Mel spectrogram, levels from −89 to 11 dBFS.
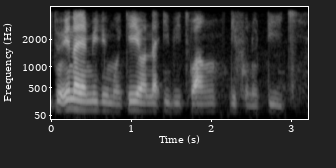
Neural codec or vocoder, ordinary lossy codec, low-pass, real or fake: none; none; 3.6 kHz; real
